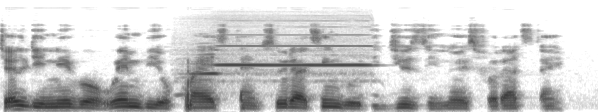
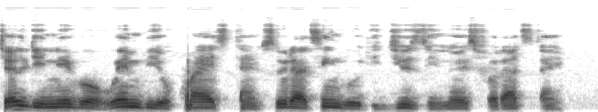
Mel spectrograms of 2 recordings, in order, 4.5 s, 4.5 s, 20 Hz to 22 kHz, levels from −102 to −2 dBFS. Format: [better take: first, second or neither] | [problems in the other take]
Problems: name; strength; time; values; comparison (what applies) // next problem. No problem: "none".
second | background sound (Wind instrument, woodwind instrument); 8 dB below the speech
